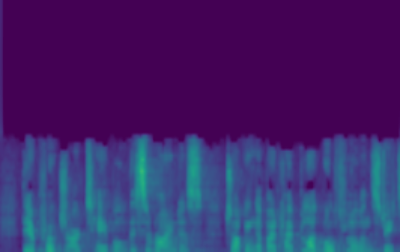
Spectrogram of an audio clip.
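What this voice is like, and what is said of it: Northern Irish accent. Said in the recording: “My accent identifies me as from Northern Ireland”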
